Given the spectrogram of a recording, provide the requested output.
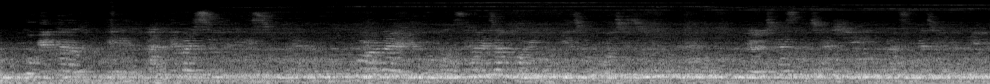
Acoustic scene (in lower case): subway train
